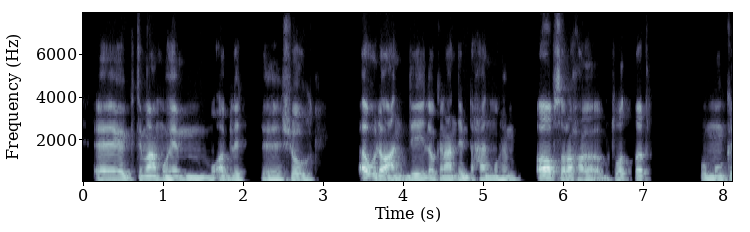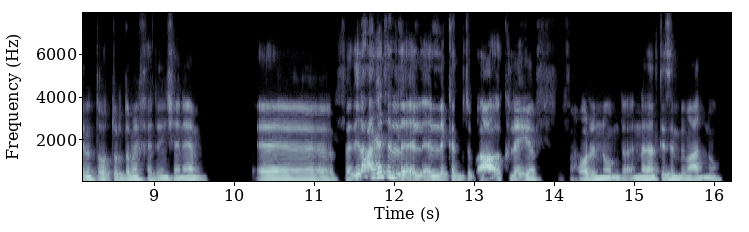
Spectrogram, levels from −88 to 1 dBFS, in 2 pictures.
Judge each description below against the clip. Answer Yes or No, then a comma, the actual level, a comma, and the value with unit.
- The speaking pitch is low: Yes, low, 125 Hz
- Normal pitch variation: No, narrow, 1.8 semitones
